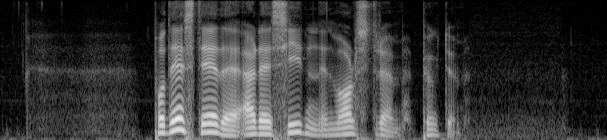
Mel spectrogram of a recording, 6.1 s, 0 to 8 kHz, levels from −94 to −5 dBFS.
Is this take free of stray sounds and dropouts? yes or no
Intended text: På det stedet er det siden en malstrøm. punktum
yes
